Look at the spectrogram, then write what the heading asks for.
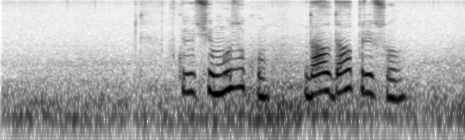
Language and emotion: Russian, neutral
